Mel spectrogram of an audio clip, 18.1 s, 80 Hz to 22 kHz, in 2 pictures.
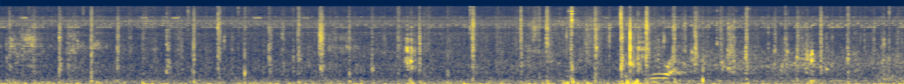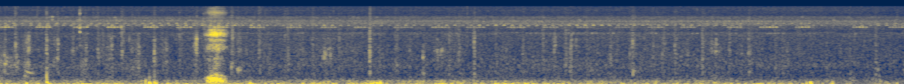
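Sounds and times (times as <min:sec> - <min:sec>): horse hooves on gravel: 0:00.0 - 0:18.0.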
